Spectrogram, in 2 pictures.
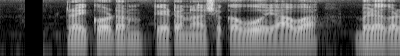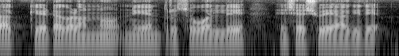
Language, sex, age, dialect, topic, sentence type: Kannada, male, 18-24, Central, agriculture, question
